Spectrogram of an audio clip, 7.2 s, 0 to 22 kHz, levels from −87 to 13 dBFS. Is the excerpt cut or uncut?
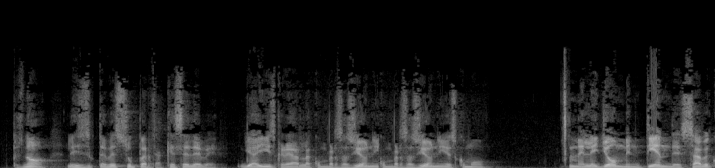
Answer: cut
